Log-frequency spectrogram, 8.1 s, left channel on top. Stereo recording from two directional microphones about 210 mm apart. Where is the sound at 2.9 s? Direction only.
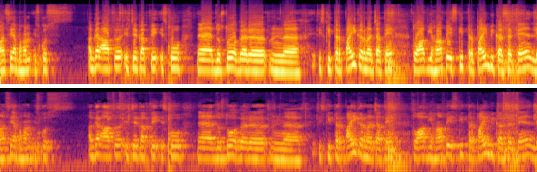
55° left (ahead or behind).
